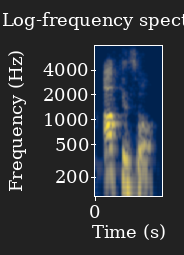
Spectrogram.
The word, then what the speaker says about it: Arkansas: That's how they pronounce it. Arkansas. You're right.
